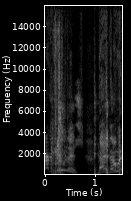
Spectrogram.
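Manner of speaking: very high put-on bumpkin voice. Imitating a cocky man on a hot streak, in a country bumpkin voice. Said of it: "I made him sound like a bumpkin".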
